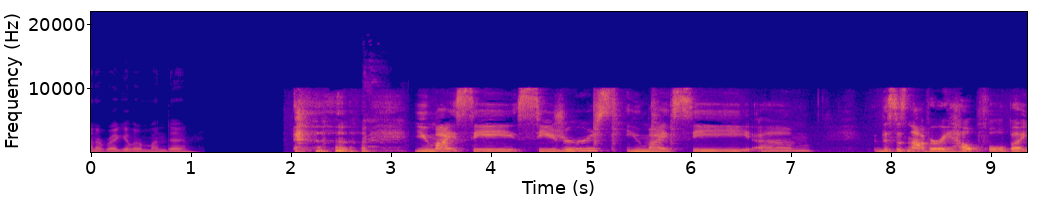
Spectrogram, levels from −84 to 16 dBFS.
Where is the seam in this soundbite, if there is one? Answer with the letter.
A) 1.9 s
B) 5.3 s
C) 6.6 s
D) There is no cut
D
